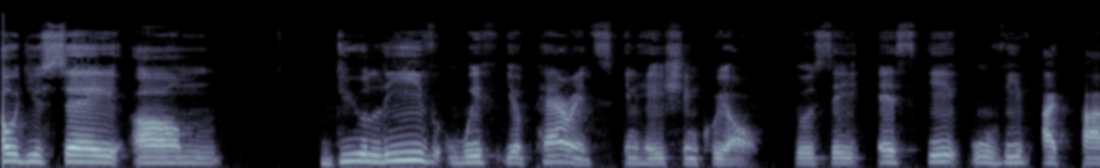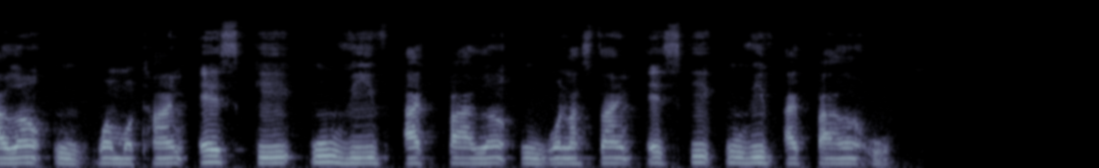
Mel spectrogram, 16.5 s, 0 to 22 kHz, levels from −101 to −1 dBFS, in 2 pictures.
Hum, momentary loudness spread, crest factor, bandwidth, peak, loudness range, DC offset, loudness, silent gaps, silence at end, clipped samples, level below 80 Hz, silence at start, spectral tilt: none; 13 LU; 22 dB; 12.5 kHz; -18 dBFS; 8 LU; under 0.1%; -40 LUFS; 1.84-2.39 s, 5.82-5.95 s, 6.53-6.57 s, 8.06-8.10 s, 14.33-14.37 s; 1.6 s; under 0.1%; -72 dBFS; 0 s; -6 dB/octave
